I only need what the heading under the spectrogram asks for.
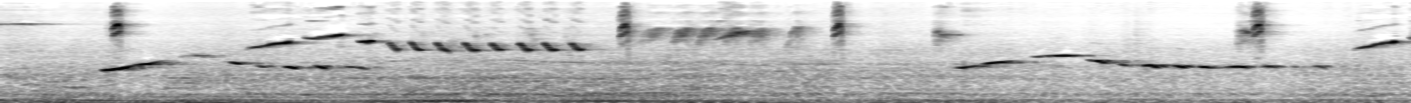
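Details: Mrs Gould's sunbird copying oriental magpie-robin song, giving loud upslurred whistles, a rapid rattling trill of repeated high notes, and long falling slurred whistles, with sharp clicks between phrases over faint low hum.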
